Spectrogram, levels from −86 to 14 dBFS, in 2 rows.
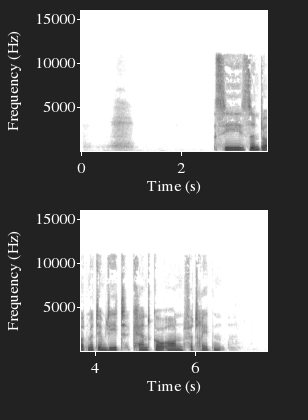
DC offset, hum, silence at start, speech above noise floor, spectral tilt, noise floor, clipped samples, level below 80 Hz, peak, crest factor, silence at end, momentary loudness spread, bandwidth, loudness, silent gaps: under 0.1%; none; 2.65 s; 60 dB; -6 dB/octave; -80 dBFS; under 0.1%; -68 dBFS; -4 dBFS; 18 dB; 0.95 s; 11 LU; 11.5 kHz; -20 LUFS; none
